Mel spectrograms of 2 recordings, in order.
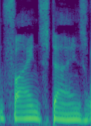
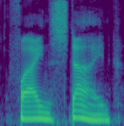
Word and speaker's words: Feinstein: Senator Dianne Feinstein's last name is pronounced Feinstein, not Feinstein. – Oh. – In the German language, EI is pronounced EYE, and IE is pronounced EE.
